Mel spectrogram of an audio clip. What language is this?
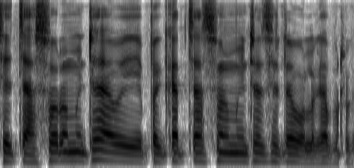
Odia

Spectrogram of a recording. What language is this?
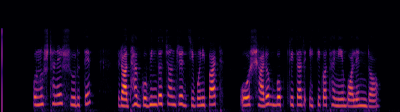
Bangla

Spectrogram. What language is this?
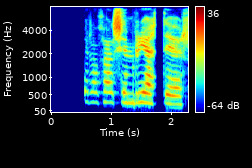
Icelandic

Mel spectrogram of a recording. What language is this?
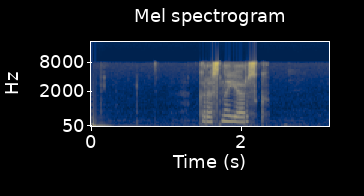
Russian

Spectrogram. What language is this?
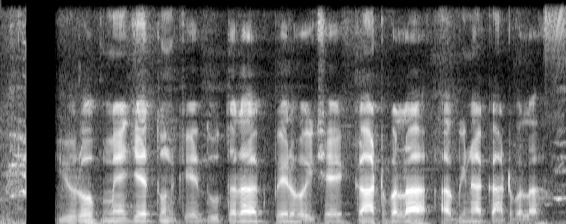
Maithili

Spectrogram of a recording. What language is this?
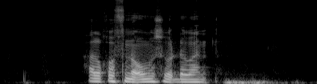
Somali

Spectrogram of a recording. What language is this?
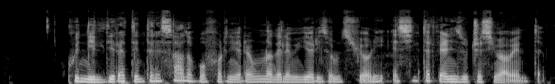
Italian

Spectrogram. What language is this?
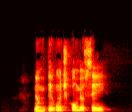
Portuguese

